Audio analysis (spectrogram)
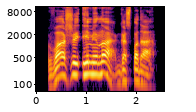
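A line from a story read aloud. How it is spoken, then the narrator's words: Growling sergeant. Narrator (Russian): прорычал сержант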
